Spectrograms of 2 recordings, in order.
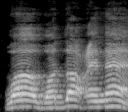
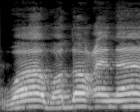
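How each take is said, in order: Both takes have the same delivery.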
